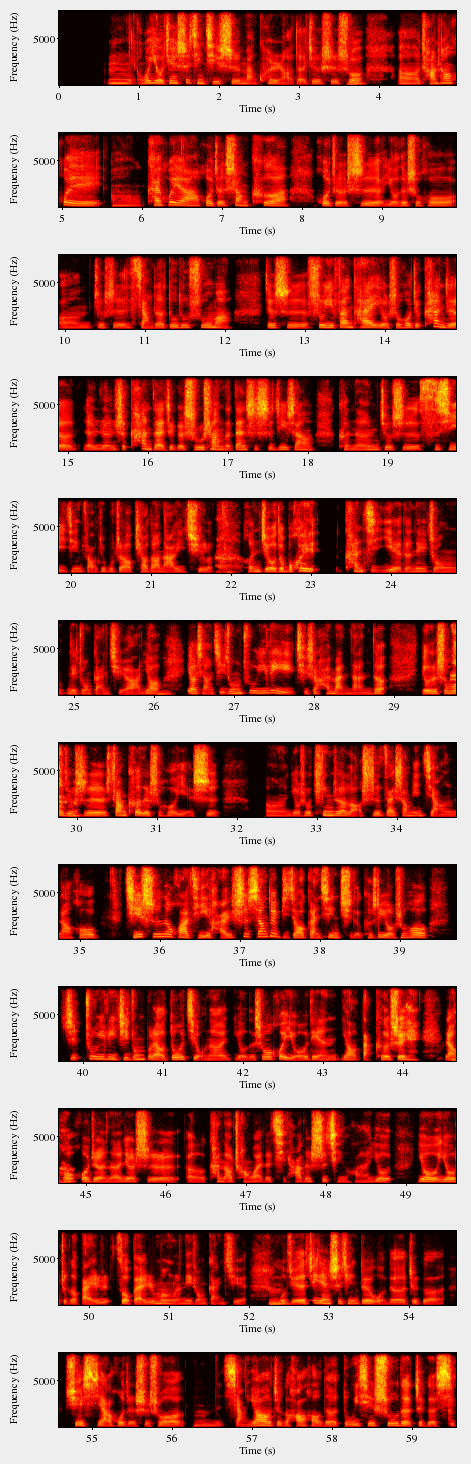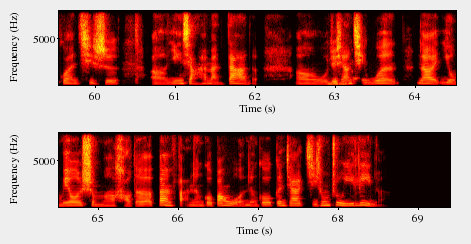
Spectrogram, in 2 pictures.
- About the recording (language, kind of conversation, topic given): Chinese, advice, 开会或学习时我经常走神，怎么才能更专注？
- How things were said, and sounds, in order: tapping; laughing while speaking: "书上的"; laugh; laughing while speaking: "不会"; laughing while speaking: "睡"; other background noise; laugh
